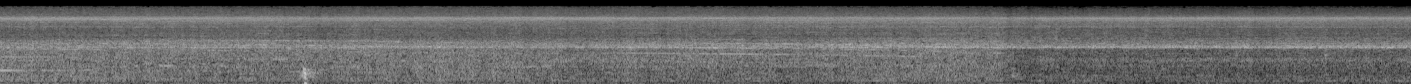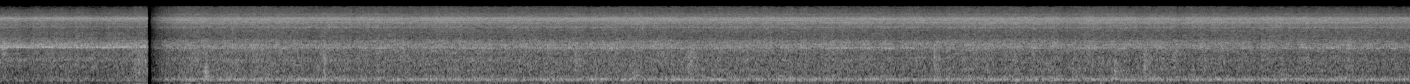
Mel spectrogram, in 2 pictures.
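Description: Large vertical band saw running and cutting wood, a steady high hiss and whine with no let-up; the sound drops out for an instant about halfway through.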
